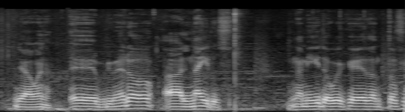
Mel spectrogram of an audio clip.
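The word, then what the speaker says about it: Nyruz: Nairus, ¿cómo se escribe ahí? ¿Cómo suena? Nairus.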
